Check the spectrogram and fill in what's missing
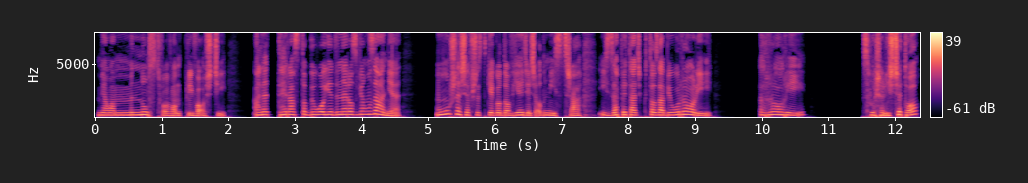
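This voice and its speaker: A woman's voice: fairly high pitch, moderate pace, darkish tone, no room sound. Woman narrating a storybook, dry close sound. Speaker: audiobook narrator. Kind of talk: first-person storybook narration.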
